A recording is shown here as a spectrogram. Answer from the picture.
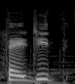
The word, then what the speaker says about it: Cegid: Pues claro que sí, es Cegid, aunque se escribe Cegid con G, y va a mejorar el día a día de los autónomos, asesorías, pymes y grandes empresas.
